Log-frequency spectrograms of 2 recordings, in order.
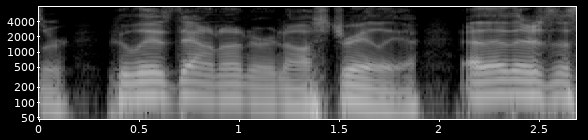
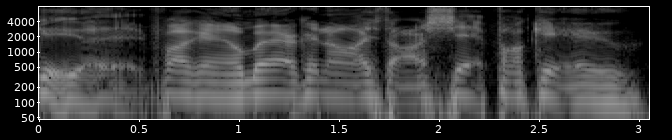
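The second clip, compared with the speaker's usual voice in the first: soft grumbling mock Aussie; mock Australian; 9 dB quieter than usual. Husband imagines Australians grumbling about the film, soft mock accent. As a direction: mutter it like an annoyed Aussie. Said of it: "or is that like".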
